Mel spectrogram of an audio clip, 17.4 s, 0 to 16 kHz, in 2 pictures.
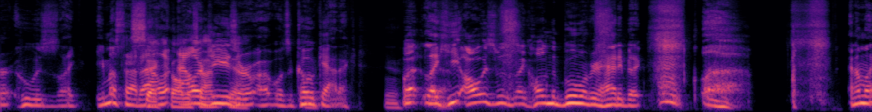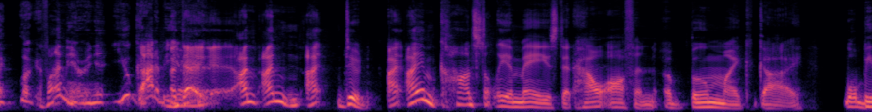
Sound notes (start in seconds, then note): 6.5 sniffles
